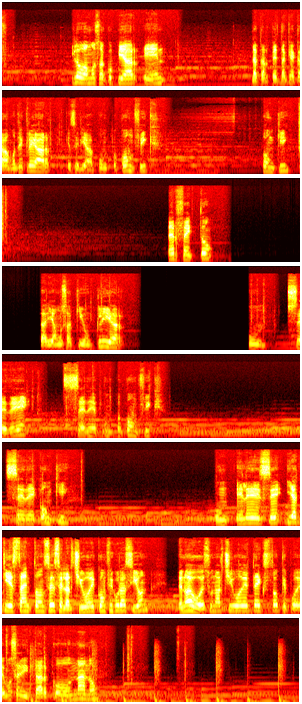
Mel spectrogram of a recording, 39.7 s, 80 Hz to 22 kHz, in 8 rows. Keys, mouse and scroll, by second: 0.0-39.7 typing, 36.8 Return, 39.6 Down.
